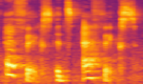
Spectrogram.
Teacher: It's the first syllable stress.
